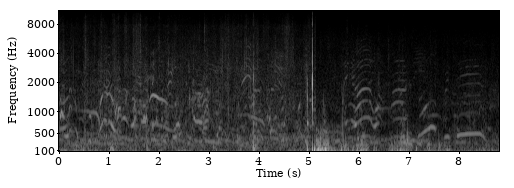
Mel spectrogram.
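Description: Several young women chatter and call out nearby, outdoors.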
